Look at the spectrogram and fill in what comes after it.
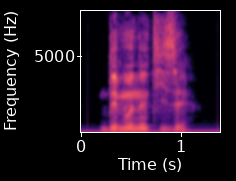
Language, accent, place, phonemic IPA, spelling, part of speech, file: French, France, Lyon, /de.mɔ.ne.ti.ze/, démonétiser, verb, LL-Q150 (fra)-démonétiser.wav
- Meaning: to demonetize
